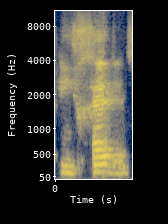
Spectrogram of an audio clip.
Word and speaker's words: Enschede: Fiquei uh, meio ano a fronteira com a Enschede, se pronuncia com gutural, nem sei falar direito aquilo,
